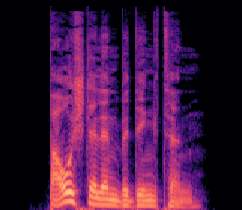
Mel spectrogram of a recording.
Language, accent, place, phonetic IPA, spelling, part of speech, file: German, Germany, Berlin, [ˈbaʊ̯ʃtɛlənbəˌdɪŋtn̩], baustellenbedingten, adjective, De-baustellenbedingten.ogg
- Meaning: inflection of baustellenbedingt: 1. strong genitive masculine/neuter singular 2. weak/mixed genitive/dative all-gender singular 3. strong/weak/mixed accusative masculine singular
